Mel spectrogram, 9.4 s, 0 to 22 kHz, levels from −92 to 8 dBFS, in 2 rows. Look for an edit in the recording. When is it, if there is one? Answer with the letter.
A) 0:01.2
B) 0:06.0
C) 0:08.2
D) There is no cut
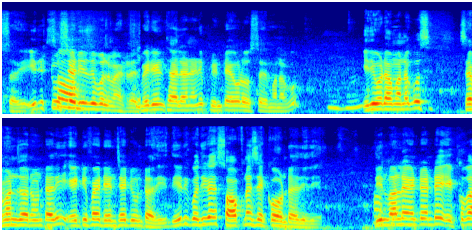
A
